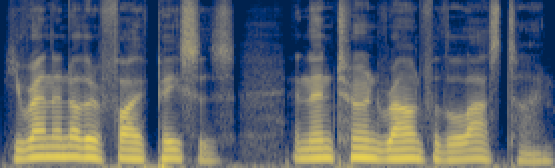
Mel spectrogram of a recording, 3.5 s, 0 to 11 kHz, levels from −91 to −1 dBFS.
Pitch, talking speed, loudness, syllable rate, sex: 125 Hz, 225 wpm, -17 LUFS, 5.6 syllables/s, male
